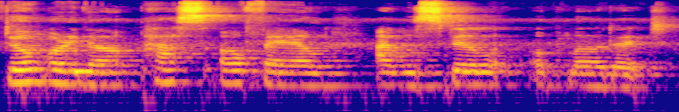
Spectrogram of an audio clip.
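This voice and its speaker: A woman talks at a moderate pace with an English accent. Noticeable background noise and audible room echo surround her. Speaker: vlogger. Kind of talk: vlog. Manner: whispering.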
